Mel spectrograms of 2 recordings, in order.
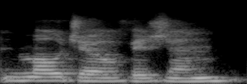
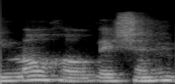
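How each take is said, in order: First: Mojo is said with an English pronunciation. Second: Mojo is said with a Spanish pronunciation. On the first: This is how the company likely says its name. "I'm assuming they pronounce it" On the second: This is how a Cuban speaker would say the word.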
